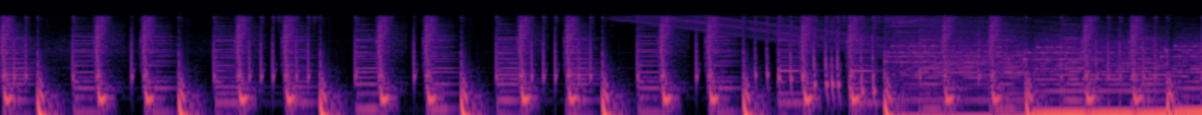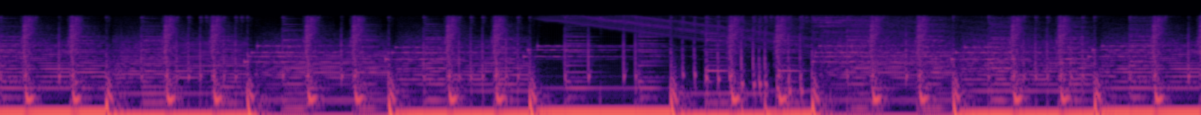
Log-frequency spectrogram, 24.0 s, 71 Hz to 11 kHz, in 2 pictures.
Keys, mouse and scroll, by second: 2.2 click, 2.7 click, 3.1 click, 3.8 click, 6.9 click, 6.9 click, 7.3 click, 7.3 double click, 8.8 click, 9.1 click, 9.1 double click, 9.3 double click, 10.2 click, 10.5 click, 12.3 middle click, 13.9 click, 15.0 click, 15.1 click, 16.2 click, 17.5 click, 20.4 scroll down 1, 21.8 click, 22.3 click.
